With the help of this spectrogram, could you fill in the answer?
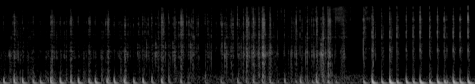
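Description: A small dark plastic supplement pill bottle with a screw cap, held in both hands, is tapped and scratched rapidly with the fingertips. The result is a quick run of dull, low, hollow thumps under a bright, dry scratching rasp. The sound softens briefly before the tapping returns louder and sharper.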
